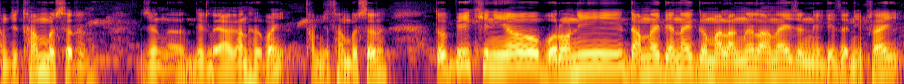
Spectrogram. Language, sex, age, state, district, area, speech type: Bodo, male, 60+, Assam, Udalguri, urban, spontaneous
